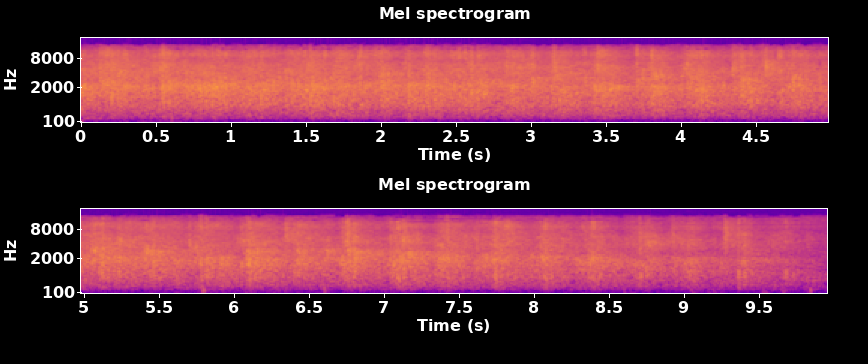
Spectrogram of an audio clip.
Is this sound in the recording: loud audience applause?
yes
